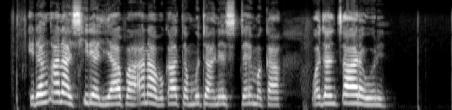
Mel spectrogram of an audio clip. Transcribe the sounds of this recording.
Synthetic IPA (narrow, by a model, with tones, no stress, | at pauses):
ʔɪ˨dɐ˦ŋʔa˦naː˨ʃi˦ɾjɐ˨ljaː˦ɸaː˨ʔa˦naː˨bʊ˨kʼaː˦tɐ˨rmʊ˦taː˨neː˦su̥˨ta˦jmɐ˨kaː˦ | wɐ˦d͡ʒɛ˦nsʼaː˦ɽa˨wʊ˦ɽɪ˦ŋ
